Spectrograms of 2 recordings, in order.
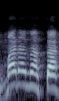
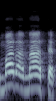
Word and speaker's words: maranatá: E agora eu clamo, maranatá, como dizemos nós católicos, ou maranata, como dizem nossos irmãos separados, os evangélicos ou protestantes. Não importa a pronúncia, o significado é o mesmo.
